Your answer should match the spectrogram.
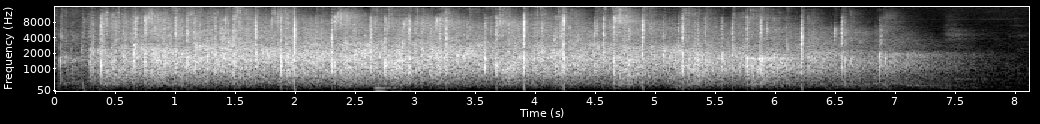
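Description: Audience applauding: many hands clapping together, starting at once, holding steady and then dying away over the last second or so.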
